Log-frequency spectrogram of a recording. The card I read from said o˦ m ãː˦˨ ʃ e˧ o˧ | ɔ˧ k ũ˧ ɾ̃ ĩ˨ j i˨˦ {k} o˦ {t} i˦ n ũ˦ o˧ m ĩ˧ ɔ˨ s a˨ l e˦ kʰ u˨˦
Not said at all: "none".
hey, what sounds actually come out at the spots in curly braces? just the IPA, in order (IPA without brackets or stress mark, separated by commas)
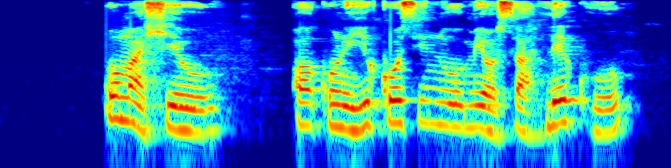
k, s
